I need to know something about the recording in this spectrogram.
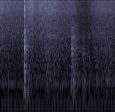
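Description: Grocery items being handled on a counter: two short knocks about a second apart, with faint handling noise between them.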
